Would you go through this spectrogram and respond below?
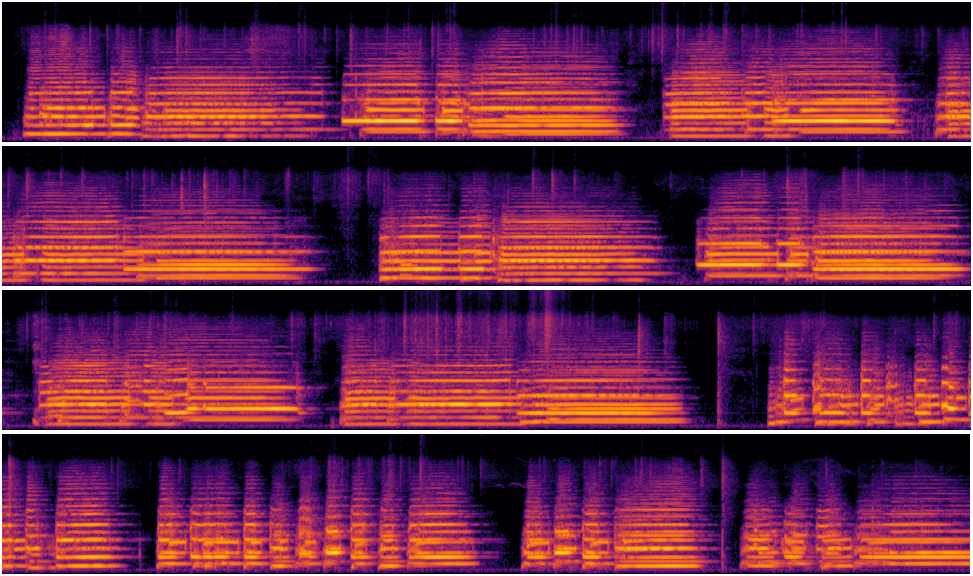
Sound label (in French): Sonnerie, Chasse; finale; Societe de Chasse de l.Estenbach; Hommage De Chasse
